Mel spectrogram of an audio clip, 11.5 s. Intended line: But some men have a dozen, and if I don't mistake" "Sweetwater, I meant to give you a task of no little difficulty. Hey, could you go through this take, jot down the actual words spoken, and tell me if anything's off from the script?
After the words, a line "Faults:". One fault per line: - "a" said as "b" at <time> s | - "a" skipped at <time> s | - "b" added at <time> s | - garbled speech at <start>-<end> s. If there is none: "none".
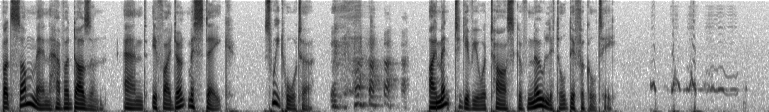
But some men have a dozen, and if I don't mistake" "Sweetwater, I meant to give you a task of no little difficulty.
Faults:
none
